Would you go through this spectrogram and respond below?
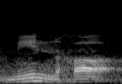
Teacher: Lepas tu nun mati jumpa dengan kha, baru kita izharkan baca. Jelas huruf nun.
